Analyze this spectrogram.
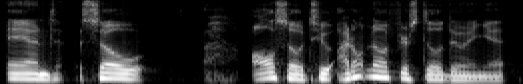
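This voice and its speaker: A man's voice: mid-range voice, animated, unhurried, mellow. A young man hosting a casual podcast, talking loosely with lots of fillers and swearing. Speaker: podcast host.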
